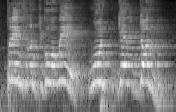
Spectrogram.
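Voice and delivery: slow, high shouted warning; preacher's shout. Acted. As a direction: hammer the point home at full voice. Preacher shouts his key point.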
